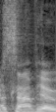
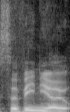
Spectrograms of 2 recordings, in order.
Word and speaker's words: Savinho: to pronounce his name are we calling him Savio Savino Sav well it turns out you can kind of do either so Savio is his chrisan name but svino or Ino is a suffix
